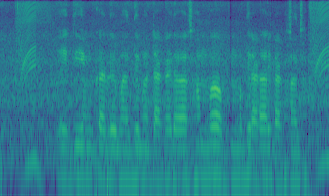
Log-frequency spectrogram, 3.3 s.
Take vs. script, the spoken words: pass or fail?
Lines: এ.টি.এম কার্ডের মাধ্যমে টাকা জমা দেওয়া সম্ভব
fail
